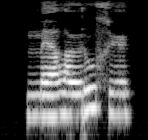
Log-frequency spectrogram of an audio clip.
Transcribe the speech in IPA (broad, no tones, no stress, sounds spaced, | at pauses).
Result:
m ɛ lˠ ɯ ɾ u x ʏ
